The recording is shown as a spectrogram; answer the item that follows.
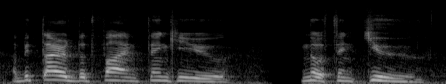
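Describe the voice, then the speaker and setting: A man is speaking. His pace is very slow. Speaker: digital art livestreamer. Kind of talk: casual livestream chat. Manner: animated.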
